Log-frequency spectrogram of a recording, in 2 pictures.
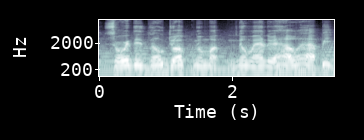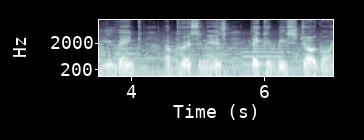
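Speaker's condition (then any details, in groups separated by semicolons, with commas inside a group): Cerebral palsy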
